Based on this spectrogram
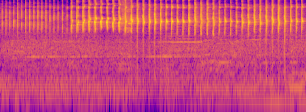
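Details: Male lovebird giving a long konslet, ngekek-style song: a fast, steady series of sharp, high chattering notes, about three per second, building louder after the first second and running without a break.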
